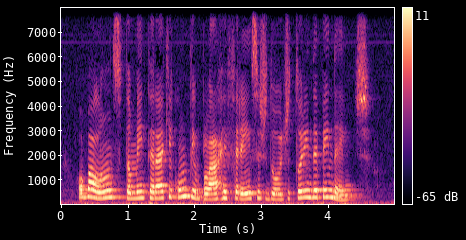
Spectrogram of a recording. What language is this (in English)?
Portuguese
